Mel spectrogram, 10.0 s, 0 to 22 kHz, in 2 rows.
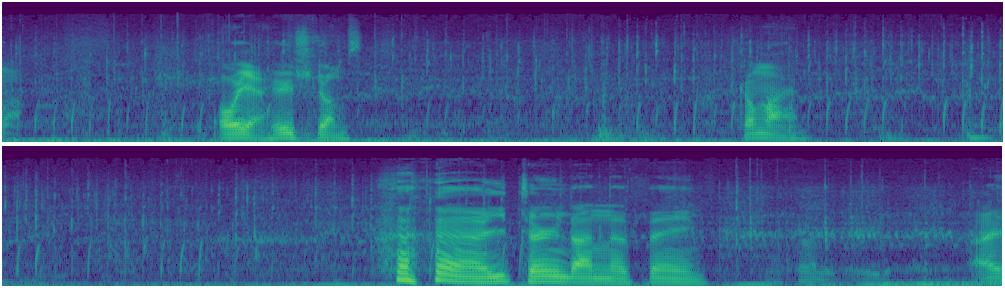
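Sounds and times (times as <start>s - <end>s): water splashing and trickling: 0.0s - 10.0s
fishing reel clicking: 1.6s - 9.7s.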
